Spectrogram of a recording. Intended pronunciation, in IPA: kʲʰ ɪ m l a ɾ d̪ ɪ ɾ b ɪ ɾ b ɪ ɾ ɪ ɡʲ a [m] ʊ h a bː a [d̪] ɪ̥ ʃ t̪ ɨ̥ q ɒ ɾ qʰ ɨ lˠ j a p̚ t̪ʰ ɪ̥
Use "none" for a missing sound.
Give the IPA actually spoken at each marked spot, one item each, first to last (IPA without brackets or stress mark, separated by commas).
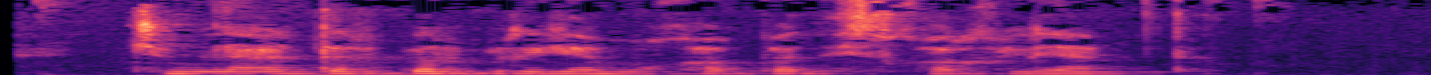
m, t̪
